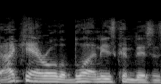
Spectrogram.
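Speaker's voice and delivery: ordinary delivery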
